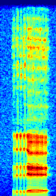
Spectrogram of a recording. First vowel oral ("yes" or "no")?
yes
